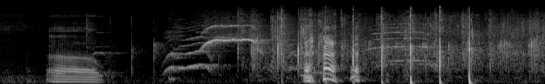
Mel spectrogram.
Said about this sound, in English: I wasn't waiting for you to clap. I couldn't think of what to say.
